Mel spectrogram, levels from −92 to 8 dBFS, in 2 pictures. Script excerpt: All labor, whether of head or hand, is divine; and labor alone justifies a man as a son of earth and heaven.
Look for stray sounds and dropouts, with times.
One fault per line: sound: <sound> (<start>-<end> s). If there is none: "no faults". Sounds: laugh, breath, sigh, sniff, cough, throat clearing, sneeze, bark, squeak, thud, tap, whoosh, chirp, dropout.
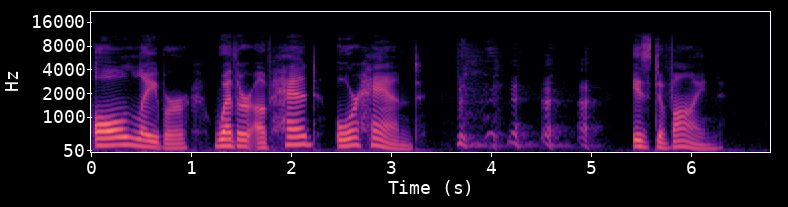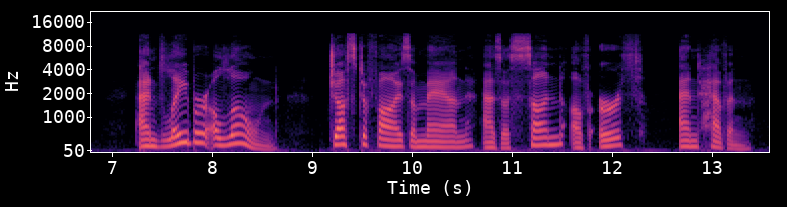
sound: laugh (3.6-5.2 s)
